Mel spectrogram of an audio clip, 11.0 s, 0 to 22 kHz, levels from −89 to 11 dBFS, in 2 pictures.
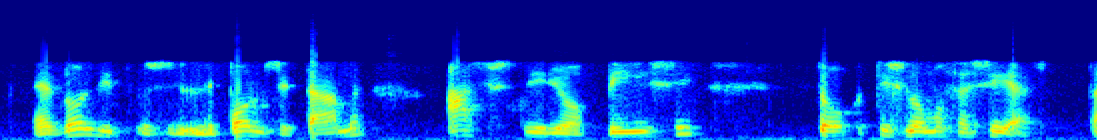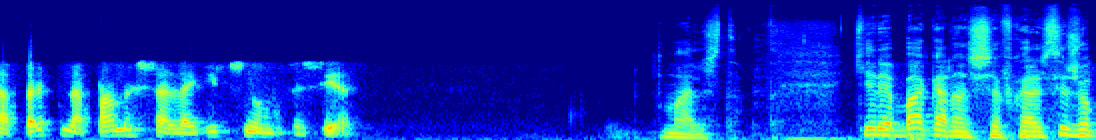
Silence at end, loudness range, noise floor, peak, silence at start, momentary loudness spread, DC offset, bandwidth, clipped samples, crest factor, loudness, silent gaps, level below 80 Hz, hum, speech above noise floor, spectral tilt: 0 s; 5 LU; -67 dBFS; -8 dBFS; 0.15 s; 8 LU; under 0.1%; 17.5 kHz; under 0.1%; 20 dB; -27 LUFS; none; -54 dBFS; none; 40 dB; -5.5 dB/octave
